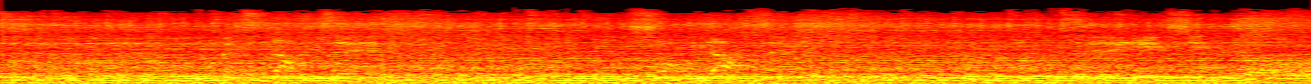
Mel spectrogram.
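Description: A heavy metal band playing live in a large hall, loud and steady. Held low chords run under repeated cymbal hits.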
